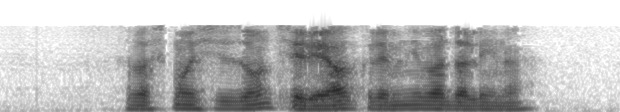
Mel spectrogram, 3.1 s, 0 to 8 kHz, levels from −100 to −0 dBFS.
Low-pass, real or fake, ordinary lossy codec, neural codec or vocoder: 7.2 kHz; fake; AAC, 16 kbps; codec, 16 kHz in and 24 kHz out, 1 kbps, XY-Tokenizer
